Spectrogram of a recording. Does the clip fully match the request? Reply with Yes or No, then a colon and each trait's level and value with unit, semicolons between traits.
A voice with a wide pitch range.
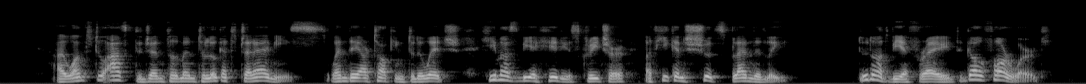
Yes: wide, 5.7 semitones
